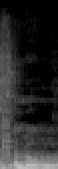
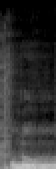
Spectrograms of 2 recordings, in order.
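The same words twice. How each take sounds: The two takes are said the same way.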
